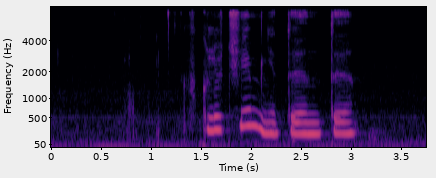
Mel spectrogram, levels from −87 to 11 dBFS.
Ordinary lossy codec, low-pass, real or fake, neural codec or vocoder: MP3, 64 kbps; 7.2 kHz; real; none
